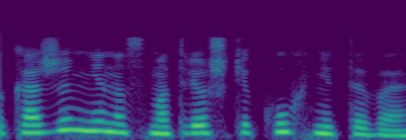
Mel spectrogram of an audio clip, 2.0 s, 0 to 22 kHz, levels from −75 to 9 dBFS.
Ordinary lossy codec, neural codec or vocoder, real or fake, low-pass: Opus, 64 kbps; none; real; 7.2 kHz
